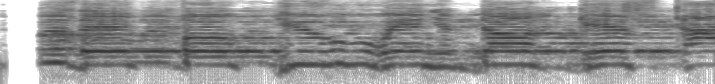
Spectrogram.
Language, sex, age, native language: Icelandic, other, 18-19, Icelandic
